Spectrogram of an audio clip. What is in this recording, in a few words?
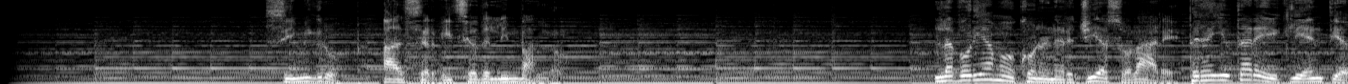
male italian corporate; Devine Voices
